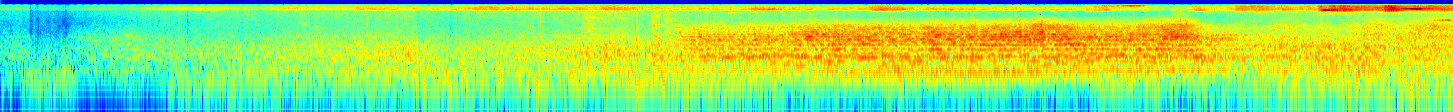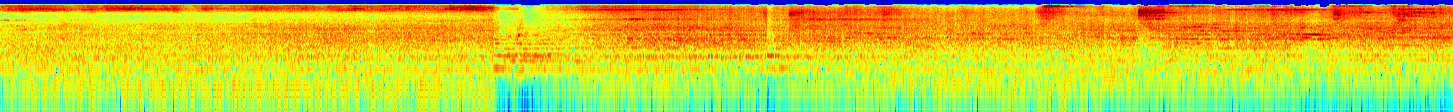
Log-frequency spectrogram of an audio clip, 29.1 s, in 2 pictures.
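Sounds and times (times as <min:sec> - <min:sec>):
train wheels on rails: 0:00.0 - 0:29.0
diesel locomotive horn: 0:06.7 - 0:12.6, 0:19.4 - 0:29.0
locomotive engines: 0:10.8 - 0:29.0.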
